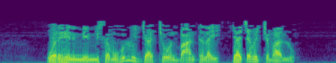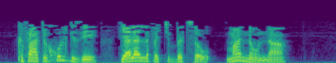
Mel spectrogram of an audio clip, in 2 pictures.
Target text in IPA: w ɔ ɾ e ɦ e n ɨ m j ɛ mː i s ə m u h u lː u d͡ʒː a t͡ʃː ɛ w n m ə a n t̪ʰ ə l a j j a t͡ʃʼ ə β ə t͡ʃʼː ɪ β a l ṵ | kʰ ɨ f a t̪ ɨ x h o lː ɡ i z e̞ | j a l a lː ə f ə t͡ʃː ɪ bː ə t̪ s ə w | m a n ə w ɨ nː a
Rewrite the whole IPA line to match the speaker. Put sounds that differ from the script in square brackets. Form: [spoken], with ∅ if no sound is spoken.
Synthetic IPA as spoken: w ɔ ɾ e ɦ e n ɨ m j ɛ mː i s ə m u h u lː u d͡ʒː a t͡ʃː ɛ w n [b] ə a n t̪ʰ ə l a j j a t͡ʃʼ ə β ə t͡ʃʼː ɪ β a [lː] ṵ | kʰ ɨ f a t̪ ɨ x h [u] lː ɡ i z e̞ | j a l a lː ə f ə t͡ʃː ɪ bː ə t̪ s ə w | m a [nː] ə w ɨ nː a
